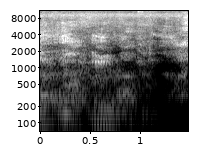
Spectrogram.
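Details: Sows squeal and grunt during injections on a day of nonstop rain: short, rough, noisy cries with low grunting underneath that fade near the end, with rainfall constant throughout.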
